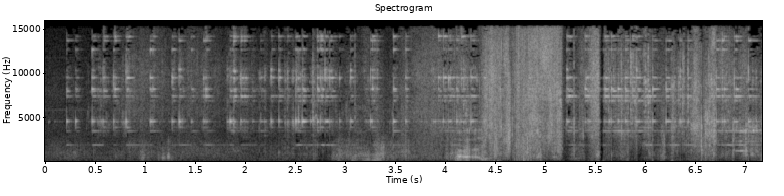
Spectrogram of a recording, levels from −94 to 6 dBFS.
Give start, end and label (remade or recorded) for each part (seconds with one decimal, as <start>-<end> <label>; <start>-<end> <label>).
0.0-7.2 recorded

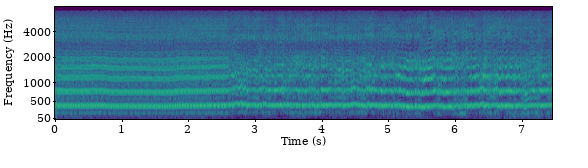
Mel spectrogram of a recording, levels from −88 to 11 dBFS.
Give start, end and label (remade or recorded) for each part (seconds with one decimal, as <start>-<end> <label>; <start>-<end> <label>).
0.0-2.6 recorded; 2.6-7.5 remade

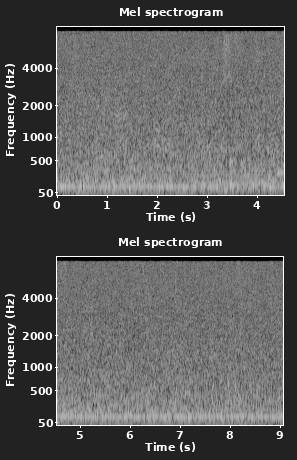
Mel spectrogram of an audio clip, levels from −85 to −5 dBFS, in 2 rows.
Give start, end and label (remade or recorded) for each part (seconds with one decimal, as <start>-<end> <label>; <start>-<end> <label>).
0.0-2.8 recorded; 2.8-4.2 remade; 4.2-9.1 recorded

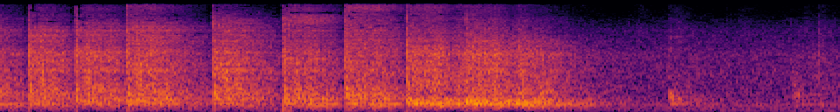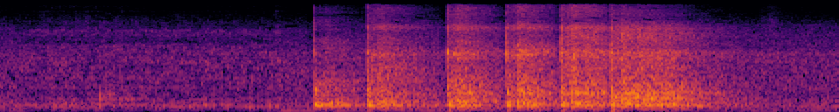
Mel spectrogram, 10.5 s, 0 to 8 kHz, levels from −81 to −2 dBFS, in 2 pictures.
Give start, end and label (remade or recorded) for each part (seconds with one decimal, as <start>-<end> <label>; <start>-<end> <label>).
0.0-5.4 recorded; 5.4-7.0 remade; 7.0-10.5 recorded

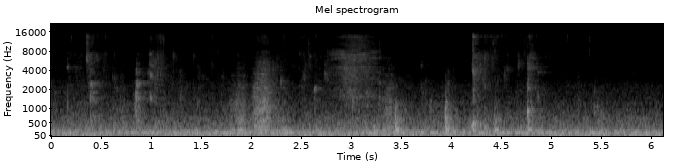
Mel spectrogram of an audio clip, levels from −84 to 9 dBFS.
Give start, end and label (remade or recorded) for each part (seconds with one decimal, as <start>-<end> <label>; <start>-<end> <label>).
0.0-1.1 remade; 1.1-2.4 recorded; 2.4-6.1 remade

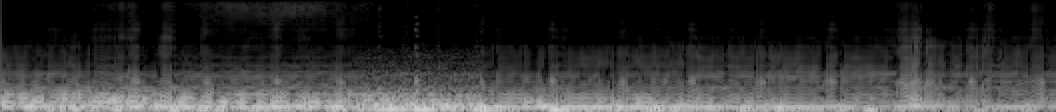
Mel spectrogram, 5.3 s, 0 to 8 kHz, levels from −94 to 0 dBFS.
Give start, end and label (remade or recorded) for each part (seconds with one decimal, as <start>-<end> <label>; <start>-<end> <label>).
0.0-1.8 remade; 1.8-2.4 recorded; 2.4-5.3 remade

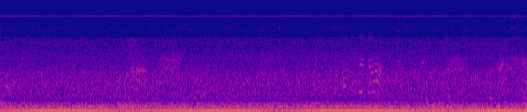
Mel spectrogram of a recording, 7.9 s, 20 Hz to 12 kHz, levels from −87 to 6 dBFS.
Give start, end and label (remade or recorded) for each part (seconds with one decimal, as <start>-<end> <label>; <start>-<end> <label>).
0.0-6.7 recorded; 6.7-7.9 remade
